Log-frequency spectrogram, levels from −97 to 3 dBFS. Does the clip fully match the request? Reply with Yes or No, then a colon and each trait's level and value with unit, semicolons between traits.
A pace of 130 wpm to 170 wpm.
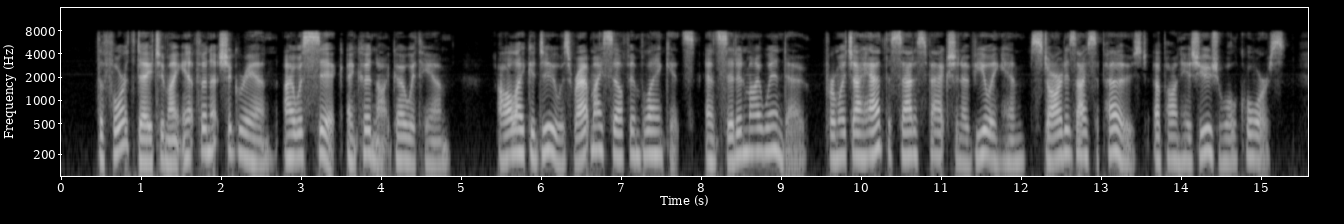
No: average, 185 wpm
